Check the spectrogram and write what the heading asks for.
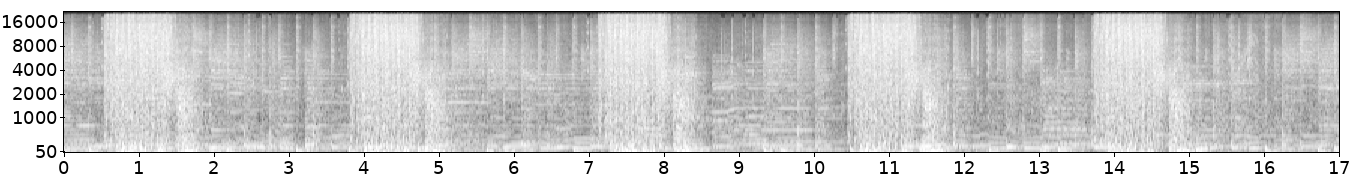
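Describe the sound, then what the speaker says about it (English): Bullet Seed attack in a Pokémon video game, five loud bursts of rapid, rattling impacts at an even rhythm, each about two seconds long and separated by short gaps. "a 5-hit bullet seed"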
